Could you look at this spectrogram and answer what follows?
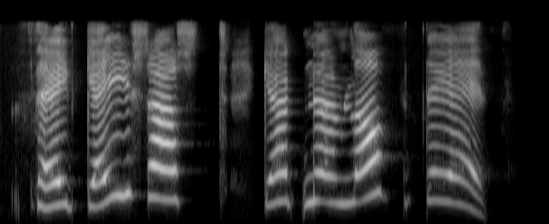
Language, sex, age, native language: Icelandic, female, 7, Icelandic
